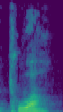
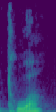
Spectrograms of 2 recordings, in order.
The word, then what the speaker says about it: toit: Okay, and then both of them are pronounced like toi. Un toit, toi.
